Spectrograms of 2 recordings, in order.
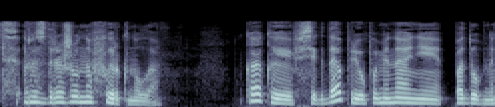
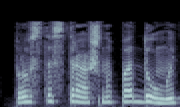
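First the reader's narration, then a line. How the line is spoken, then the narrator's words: Plain. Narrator (Russian): сказала я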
